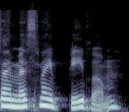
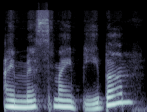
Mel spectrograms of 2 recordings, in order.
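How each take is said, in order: First: "Babum" said as "bay-bum"; corrected reading. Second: "B-bum" read slowly as "bee-bum", unsure; slow, rising "I miss my B-bum"; puzzled reread. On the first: Shown as a demonstration. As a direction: settle on "Babum" with a rise. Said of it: "He, she says". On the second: Real, not acted. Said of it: "Does she mean Babelet or does she mean babe?".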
